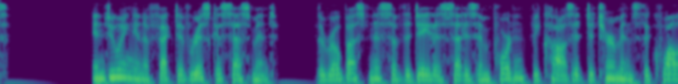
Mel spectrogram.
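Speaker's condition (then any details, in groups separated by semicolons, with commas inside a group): No condition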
